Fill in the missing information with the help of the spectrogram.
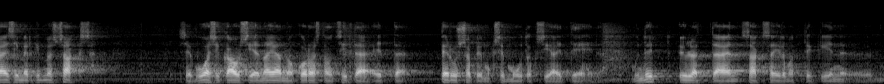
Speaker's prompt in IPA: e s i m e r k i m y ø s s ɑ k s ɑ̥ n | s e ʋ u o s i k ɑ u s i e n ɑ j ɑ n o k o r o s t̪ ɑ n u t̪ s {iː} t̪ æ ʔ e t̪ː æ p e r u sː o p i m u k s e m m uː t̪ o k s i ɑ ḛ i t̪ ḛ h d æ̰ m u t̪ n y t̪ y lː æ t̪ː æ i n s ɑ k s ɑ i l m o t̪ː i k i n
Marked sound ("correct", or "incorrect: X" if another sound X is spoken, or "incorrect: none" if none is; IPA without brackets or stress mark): incorrect: i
